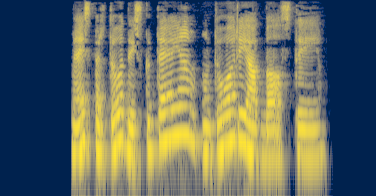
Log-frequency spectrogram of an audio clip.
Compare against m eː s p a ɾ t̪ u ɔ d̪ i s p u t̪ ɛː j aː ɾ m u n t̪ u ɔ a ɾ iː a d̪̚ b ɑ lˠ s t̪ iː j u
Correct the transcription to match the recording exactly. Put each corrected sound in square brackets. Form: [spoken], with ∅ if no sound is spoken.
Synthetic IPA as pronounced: m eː s p a ɾ t̪ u ɔ d̪ i s [k] u t̪ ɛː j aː [∅] m u n t̪ u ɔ a ɾ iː a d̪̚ b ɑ lˠ s t̪ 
